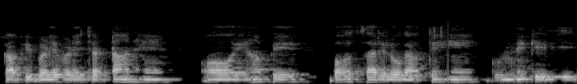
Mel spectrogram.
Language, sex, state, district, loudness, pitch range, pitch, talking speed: Hindi, male, Bihar, Supaul, -22 LUFS, 110-115 Hz, 115 Hz, 155 wpm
